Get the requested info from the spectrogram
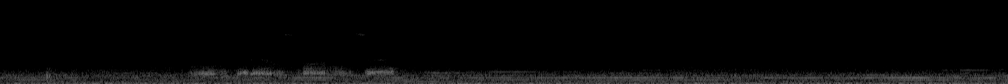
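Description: Quiet room tone with a low steady hum and a faint high whine. About two to four seconds in, a few faint short voice-like sounds come and go.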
